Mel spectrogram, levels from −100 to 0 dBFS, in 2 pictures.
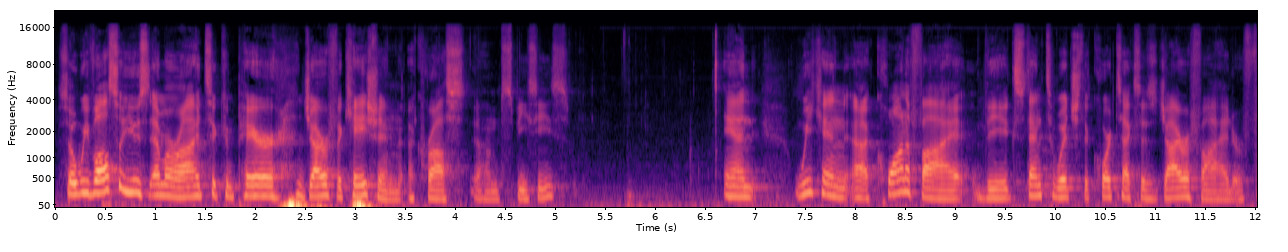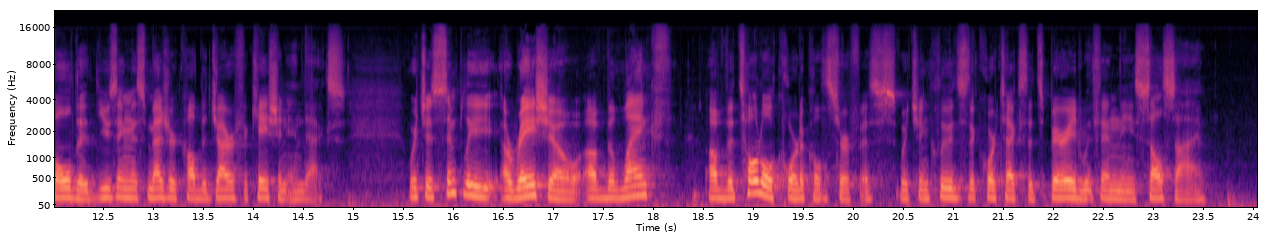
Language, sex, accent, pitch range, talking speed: English, male, American, 130-155 Hz, 135 wpm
